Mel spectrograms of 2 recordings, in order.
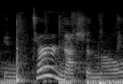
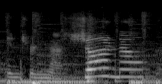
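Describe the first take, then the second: First: The stress is on the second syllable. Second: The stress is on the fourth syllable. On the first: "you'll be stressing out on the second" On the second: "not international on the fourth, that's wrong"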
